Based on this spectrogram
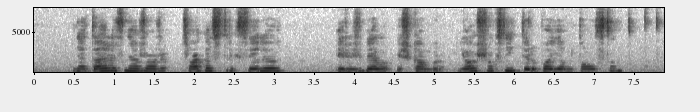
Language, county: Lithuanian, Utena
